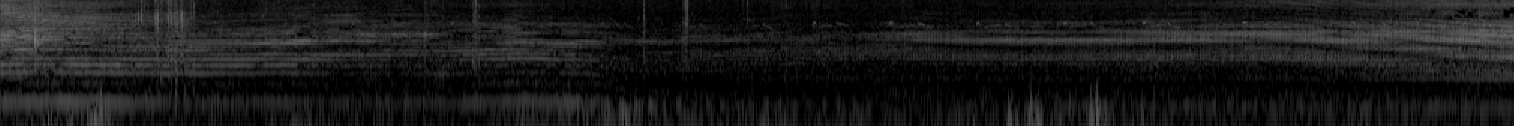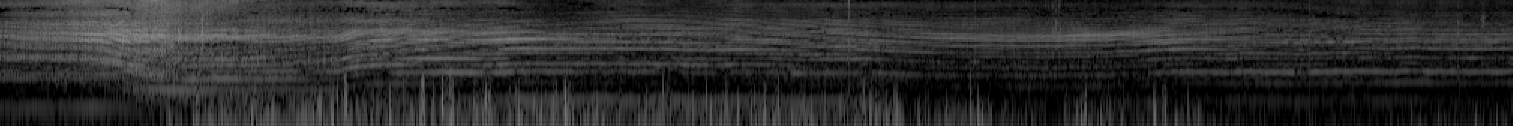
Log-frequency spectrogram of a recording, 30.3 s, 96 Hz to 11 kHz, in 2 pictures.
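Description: Cox .049 Tee Dee two-stroke glow engine buzzing at full throttle on a model airplane in flight. It grows louder and swings down in pitch as the plane makes a close pass about halfway through, then fades as it climbs away.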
